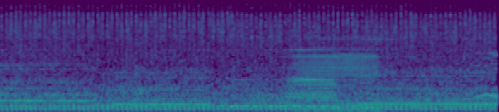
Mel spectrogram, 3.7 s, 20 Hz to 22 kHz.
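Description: A tractor's engine drones steadily while it mows a field in Farming Simulator 22, loud and continuous with a brief rise in pitch partway through and no voices.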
